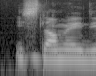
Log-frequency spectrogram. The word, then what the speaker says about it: İslamey: İslamey diye de okunuyor.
